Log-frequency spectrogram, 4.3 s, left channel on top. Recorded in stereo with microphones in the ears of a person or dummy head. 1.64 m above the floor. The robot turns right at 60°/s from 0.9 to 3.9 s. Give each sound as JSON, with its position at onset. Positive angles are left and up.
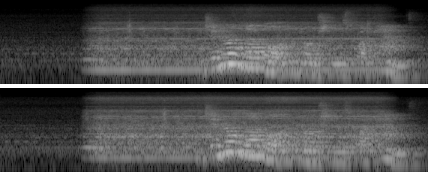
{"t": 1.9, "sound": "a woman speaking", "azimuth_deg": -25, "distance_m": 1.8}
